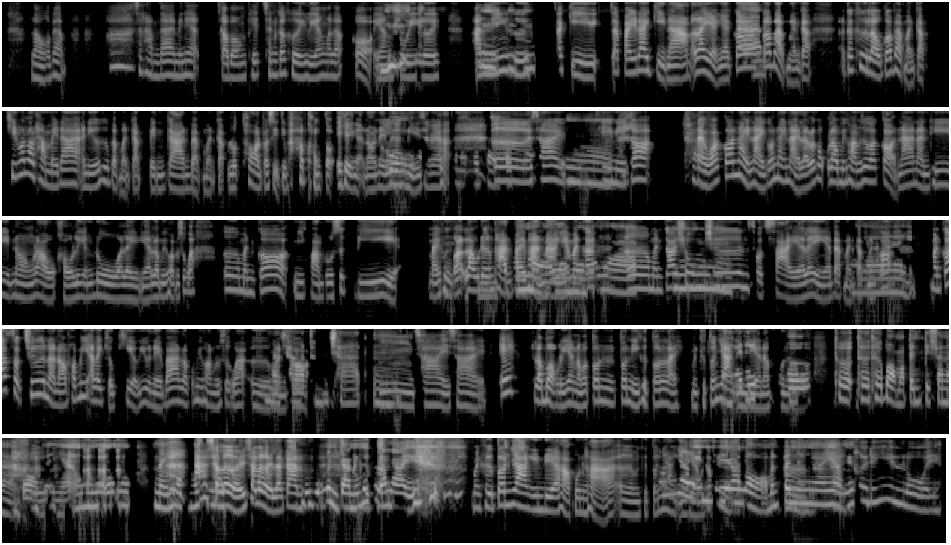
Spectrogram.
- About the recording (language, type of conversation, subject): Thai, podcast, งานอดิเรกอะไรที่ทำแล้วคุณมีความสุขมากที่สุด?
- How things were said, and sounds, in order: tapping; laughing while speaking: "อืม"; other background noise; distorted speech; laughing while speaking: "ภาพของตัวเอง"; static; laugh; chuckle; unintelligible speech; laugh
